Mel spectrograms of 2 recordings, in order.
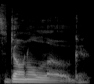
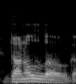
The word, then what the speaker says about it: Donal Logue: Donal Logie? – It's Irish, so I think it's Donal Logue, I think. – Donal Logue.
